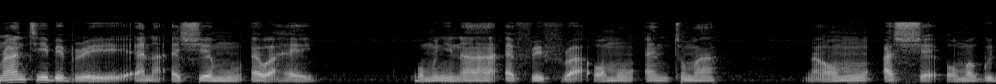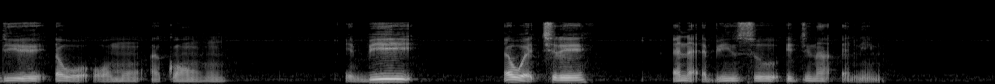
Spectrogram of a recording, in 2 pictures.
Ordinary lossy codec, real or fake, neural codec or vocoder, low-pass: AAC, 48 kbps; fake; codec, 16 kHz, 16 kbps, FreqCodec, larger model; 7.2 kHz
